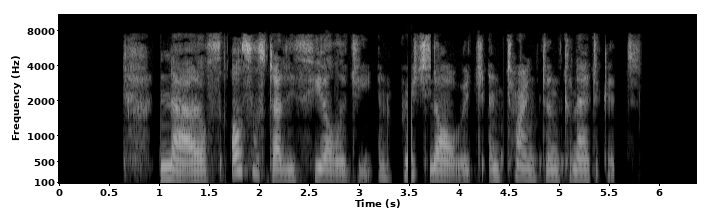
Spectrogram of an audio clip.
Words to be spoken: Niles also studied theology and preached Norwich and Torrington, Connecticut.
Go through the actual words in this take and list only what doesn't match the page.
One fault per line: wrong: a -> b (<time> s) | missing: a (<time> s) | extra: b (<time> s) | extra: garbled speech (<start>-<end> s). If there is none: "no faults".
no faults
